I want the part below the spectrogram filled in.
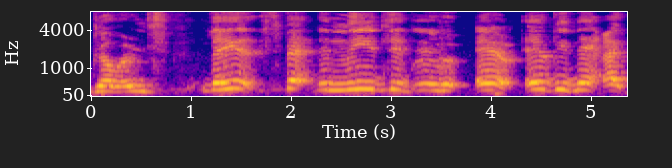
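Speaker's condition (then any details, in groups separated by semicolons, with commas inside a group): Cerebral palsy; from birth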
